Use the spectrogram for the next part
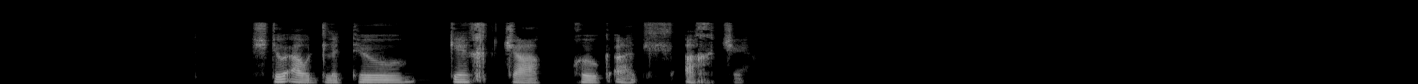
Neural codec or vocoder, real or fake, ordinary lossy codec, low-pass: none; real; MP3, 32 kbps; 7.2 kHz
